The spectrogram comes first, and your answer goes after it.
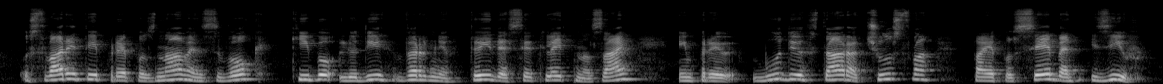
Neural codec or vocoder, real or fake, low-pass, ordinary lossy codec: none; real; 14.4 kHz; none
